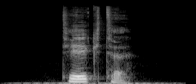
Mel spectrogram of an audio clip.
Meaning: inflection of tilgen: 1. first/third-person singular preterite 2. first/third-person singular subjunctive II
- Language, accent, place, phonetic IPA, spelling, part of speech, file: German, Germany, Berlin, [ˈtɪlktə], tilgte, verb, De-tilgte.ogg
